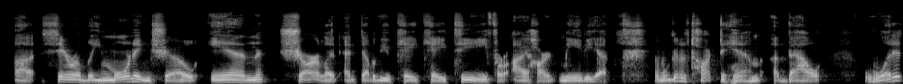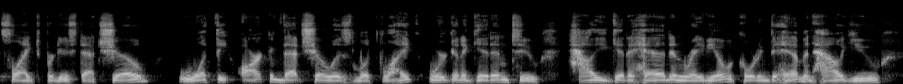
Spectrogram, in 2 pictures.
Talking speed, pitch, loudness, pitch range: 175 wpm, 95 Hz, -22 LUFS, 85-100 Hz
